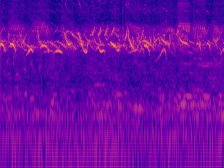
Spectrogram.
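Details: Competing towa-towa seed finch at Guyana National Stadium pours out a long, energetic song of rising and falling whistled notes and rapid twitters, steady throughout, with low crowd-like rumble underneath.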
